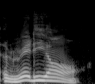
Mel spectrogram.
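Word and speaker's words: Raidillon: or to signature corners Oh Rouge and ready all officially are the pronunciations for both of those and they actually stem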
